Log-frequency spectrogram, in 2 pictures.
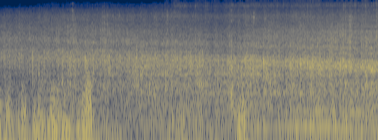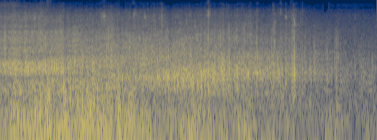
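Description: Wind buffeting the microphone over the rumble of a passing diesel tilt train. The train noise swells to its loudest about four seconds in and falls away near the end.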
